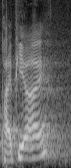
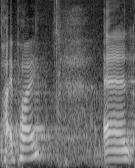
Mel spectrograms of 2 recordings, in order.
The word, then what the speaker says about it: PyPI: So you have basically the choice between re-implementing half of PyPI, which is not pronounced PyPy, or you end up with a clusterfuck of system packages and self-installed ones.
